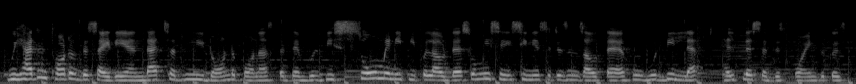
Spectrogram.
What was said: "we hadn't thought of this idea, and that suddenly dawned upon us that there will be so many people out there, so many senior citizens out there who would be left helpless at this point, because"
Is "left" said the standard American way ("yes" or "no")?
yes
